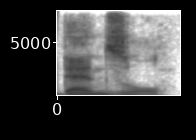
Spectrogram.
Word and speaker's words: Denzel: what I learned recently by the way that he pronounces his own name Denzel.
